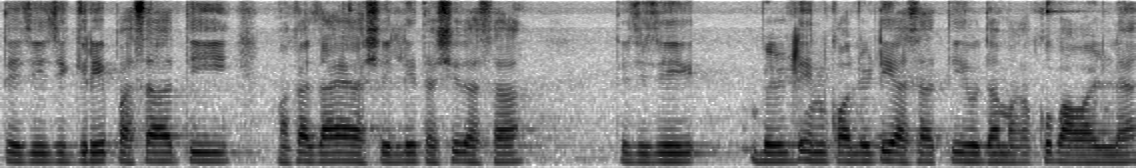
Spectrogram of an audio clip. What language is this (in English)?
Konkani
